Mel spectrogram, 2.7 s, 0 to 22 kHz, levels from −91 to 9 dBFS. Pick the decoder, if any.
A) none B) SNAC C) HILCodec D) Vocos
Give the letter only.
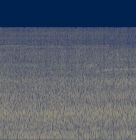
A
